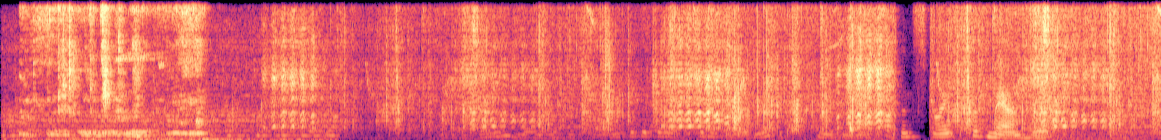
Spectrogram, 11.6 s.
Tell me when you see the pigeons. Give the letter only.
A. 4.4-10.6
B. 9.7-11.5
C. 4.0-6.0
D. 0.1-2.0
D.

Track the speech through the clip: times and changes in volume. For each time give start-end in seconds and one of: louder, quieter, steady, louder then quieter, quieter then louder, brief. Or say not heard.
4.4-10.6 louder.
